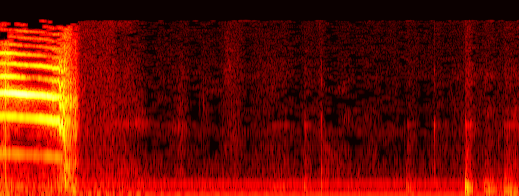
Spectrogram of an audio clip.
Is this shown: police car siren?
no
